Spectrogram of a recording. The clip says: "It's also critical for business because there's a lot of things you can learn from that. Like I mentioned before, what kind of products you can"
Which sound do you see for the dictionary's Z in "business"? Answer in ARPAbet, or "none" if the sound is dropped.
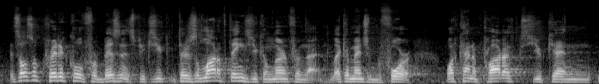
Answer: Z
